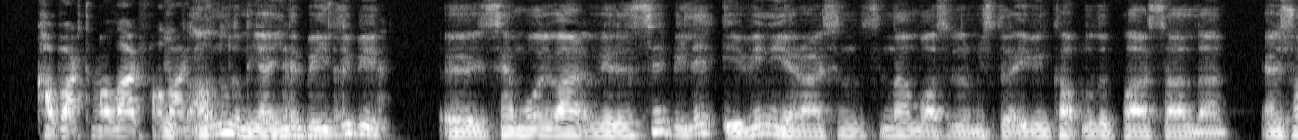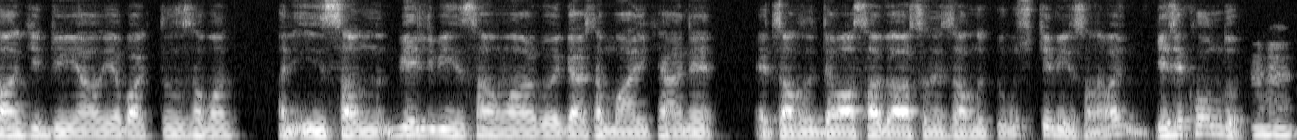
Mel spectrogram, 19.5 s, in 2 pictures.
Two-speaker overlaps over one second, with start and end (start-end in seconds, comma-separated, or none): 1.2-2.7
